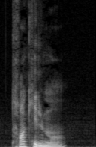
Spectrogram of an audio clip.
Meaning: calmly, peacefully, quietly, serenely, tranquilly
- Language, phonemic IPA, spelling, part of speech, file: French, /tʁɑ̃.kil.mɑ̃/, tranquillement, adverb, Fr-tranquillement.ogg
